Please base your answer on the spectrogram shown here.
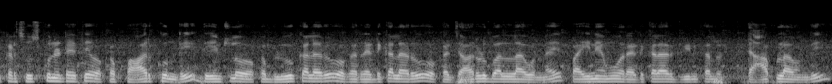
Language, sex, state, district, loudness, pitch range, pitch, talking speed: Telugu, male, Andhra Pradesh, Visakhapatnam, -19 LUFS, 120-140 Hz, 130 Hz, 175 wpm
